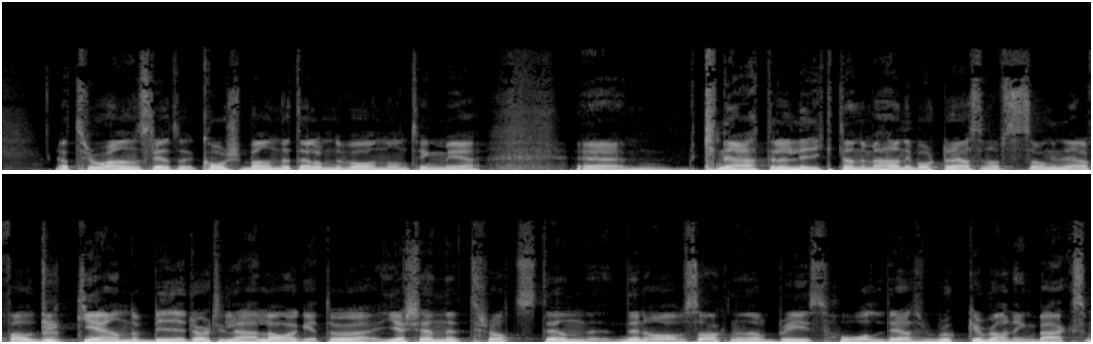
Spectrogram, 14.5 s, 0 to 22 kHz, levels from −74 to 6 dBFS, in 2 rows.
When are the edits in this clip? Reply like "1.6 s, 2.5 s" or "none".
7.5 s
